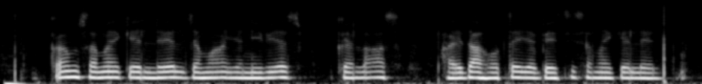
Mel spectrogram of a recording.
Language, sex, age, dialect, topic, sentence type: Maithili, male, 18-24, Angika, banking, question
